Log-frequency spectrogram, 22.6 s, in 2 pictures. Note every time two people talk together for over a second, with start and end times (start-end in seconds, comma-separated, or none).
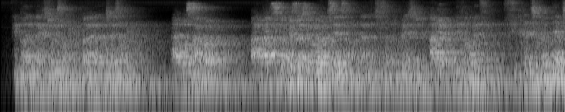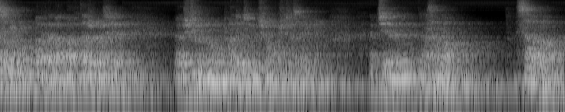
none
